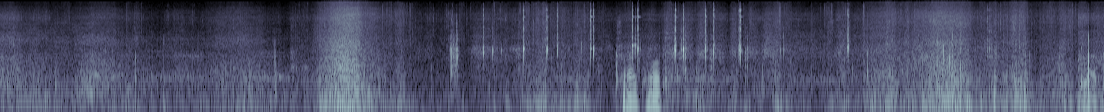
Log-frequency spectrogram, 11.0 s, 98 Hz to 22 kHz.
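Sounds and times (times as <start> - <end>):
clothing and gear rustling: 0.0 - 11.0
faint clicks: 4.4 - 10.1.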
